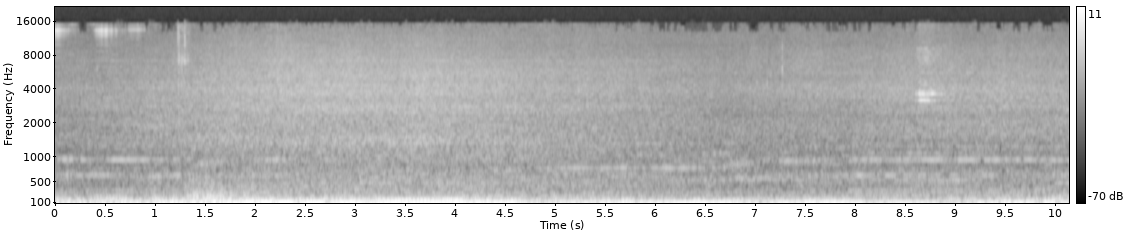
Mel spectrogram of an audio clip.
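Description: A steady low rumble, loudest from about two to four and a half seconds in, under a few faint held tones of background music.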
